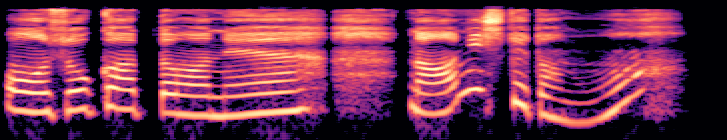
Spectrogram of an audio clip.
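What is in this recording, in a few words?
Japanese, Voice; GF Alarm; PTRD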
